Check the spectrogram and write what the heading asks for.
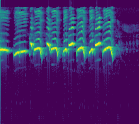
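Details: Moulting caged Chinese hwamei singing during morning practice: a loud, steady series of rich warbled whistles, each note swooping down then up, repeated about four times a second before stopping abruptly.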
